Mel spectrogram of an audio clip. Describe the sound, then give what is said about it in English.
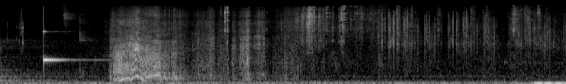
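A small paper packet of seeds is rustled and crinkled, with a loud burst of handling followed by scattered soft crackles and faint rattles, and no talking. “What's that? Oh, yes, the seeds.”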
